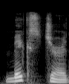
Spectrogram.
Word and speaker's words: mixture: Mixture 这个字要特别注意的是 x 跟 ture 的念法，这边中间我们会念成 mixture。有没有发现是念成 x 完之后念 j 的声音，像是 j 或者是 g 的声音，所以是 mixture。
